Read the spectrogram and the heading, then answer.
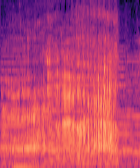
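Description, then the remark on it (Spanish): A camel, filled with books and used as a mobile library travelling the Gobi Desert in Mongolia, lets out one long, throaty grunting roar, loud and rough with a deep rattling growl, lasting about two seconds before cutting off abruptly. No one speaks. “Se compró un camello.”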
